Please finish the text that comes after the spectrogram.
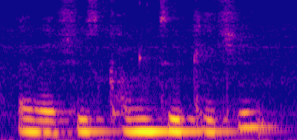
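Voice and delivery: ordinary talk, nothing marked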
